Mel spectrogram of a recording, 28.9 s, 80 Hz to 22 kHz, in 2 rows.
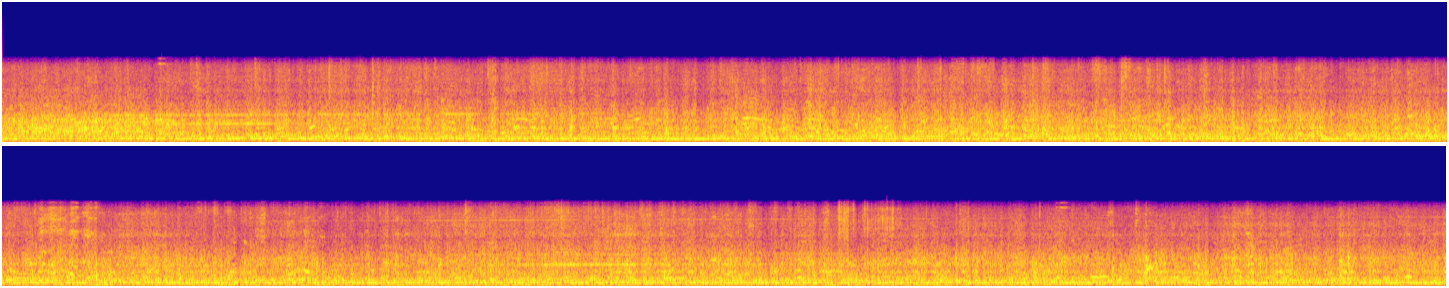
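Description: Running noise of a JR West 287 series electric multiple unit at speed, heard inside the passenger car: a steady rumble of wheels on rail with an even hum under it and occasional clicks.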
